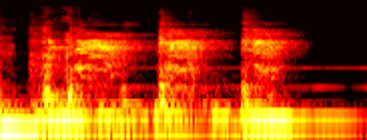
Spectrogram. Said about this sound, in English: Cut that coughing out. Leave it in.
